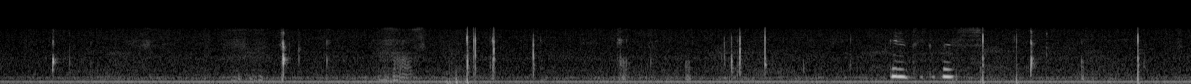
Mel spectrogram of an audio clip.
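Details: Monkey hiccupping; hiccups.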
